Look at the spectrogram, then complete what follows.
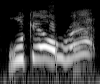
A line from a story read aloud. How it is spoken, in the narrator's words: cried the mole suddenly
